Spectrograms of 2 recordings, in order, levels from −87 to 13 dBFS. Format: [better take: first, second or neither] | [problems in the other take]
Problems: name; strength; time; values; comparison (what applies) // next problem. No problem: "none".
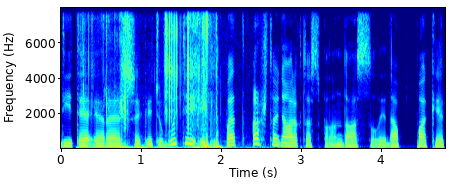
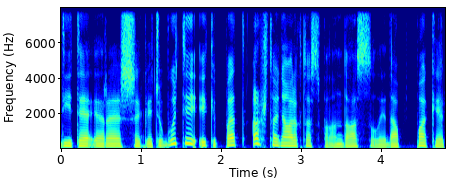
second | background sound (Tearing); 2 dB above the speech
